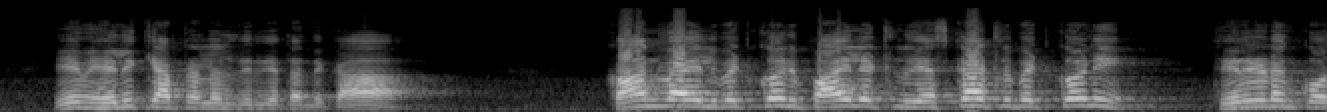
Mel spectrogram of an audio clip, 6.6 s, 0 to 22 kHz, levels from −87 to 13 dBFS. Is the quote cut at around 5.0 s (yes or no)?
yes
